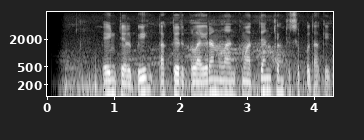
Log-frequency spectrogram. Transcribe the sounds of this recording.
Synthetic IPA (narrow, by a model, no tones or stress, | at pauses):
ʔɪŋɖ̥ɛlpit̪ak̚d̥ɪ̤rkəlaiɾanlankəmat̪iankaŋd̪̥i̤səb̥ʊ̤t̪ake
